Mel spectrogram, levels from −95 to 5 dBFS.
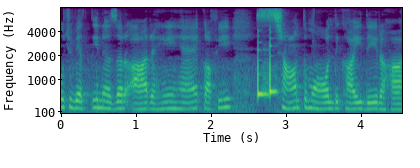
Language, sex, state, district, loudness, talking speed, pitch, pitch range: Hindi, female, Chandigarh, Chandigarh, -23 LUFS, 160 wpm, 185 Hz, 175-210 Hz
